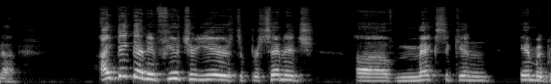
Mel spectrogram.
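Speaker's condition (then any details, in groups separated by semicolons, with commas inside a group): No condition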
